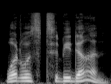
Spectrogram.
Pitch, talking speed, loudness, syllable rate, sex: 140 Hz, 270 wpm, -17 LUFS, 5.1 syllables/s, male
